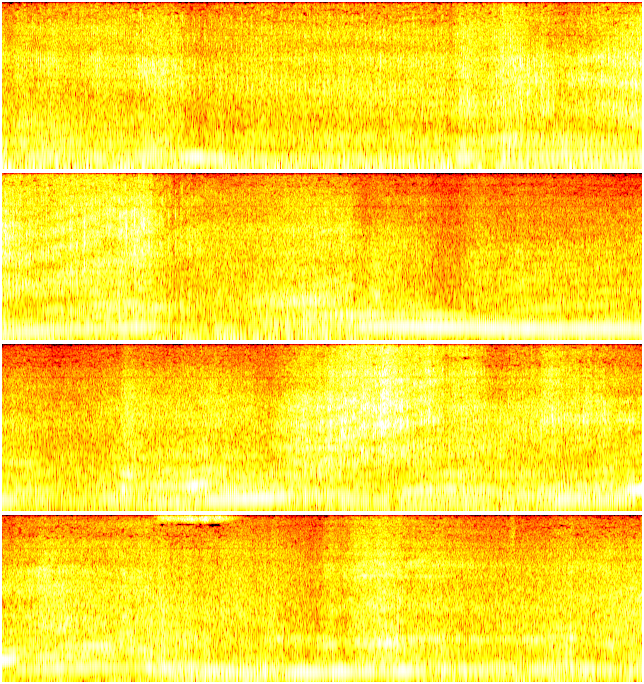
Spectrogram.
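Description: Supercar engines running and revving on a street as cars drive past. The note holds steady at first, then repeatedly climbs and drops back as the cars accelerate through low gears.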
